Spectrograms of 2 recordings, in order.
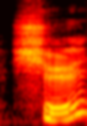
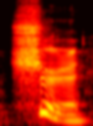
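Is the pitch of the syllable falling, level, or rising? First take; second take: level; falling. First: The pitch stays level through the syllable. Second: The pitch falls through the syllable. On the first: "sure is neutral" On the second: "Sure is the downward"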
